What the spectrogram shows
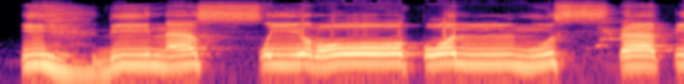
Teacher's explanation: Namun sifatnya saja yang berbeda. Kalau sin rileks ya turun lidahnya, kalau shad naik ke atas ya bagian tengah dan belakangnya, sehingga ruangan sempit, ruangan langit-langit itu. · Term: huruf tebal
